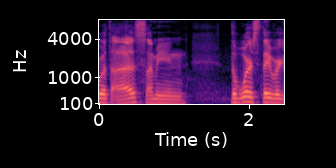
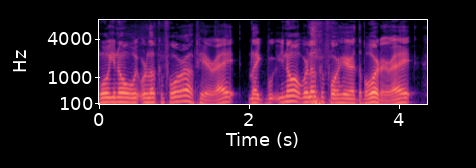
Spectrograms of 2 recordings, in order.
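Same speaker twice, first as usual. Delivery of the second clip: Canadian accent impression. Retelling what the border officer said when asked how he sounded: imitating a Canadian border officer. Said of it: "What did he sound like?".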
